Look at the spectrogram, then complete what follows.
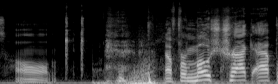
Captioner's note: makes clicking sounds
